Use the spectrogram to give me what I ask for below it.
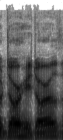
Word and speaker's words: Dorohedoro: The next thing we are watching is Dorondero. Am I saying that right? – Oh, Dorohedoro, the anime, right? – Yes.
